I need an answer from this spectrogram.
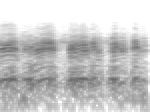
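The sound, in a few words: Muscovy ducks quacking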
